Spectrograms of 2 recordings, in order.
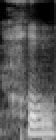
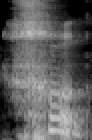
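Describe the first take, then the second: First: The h sound is soft and breathy. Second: The h sound is harsh and scraped in the throat. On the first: This is how it sounds in Venezuela. "for me, it would be" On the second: This is how it sounds in Spain. "like if you're going to spit or something"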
